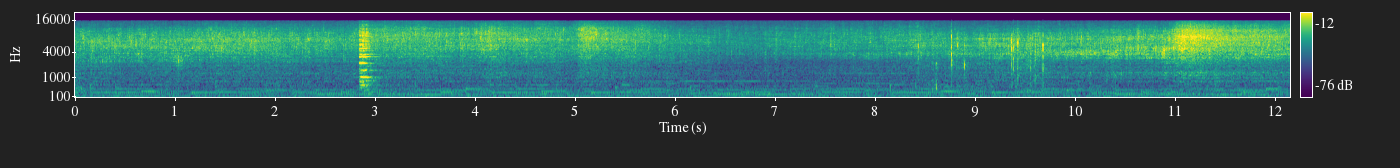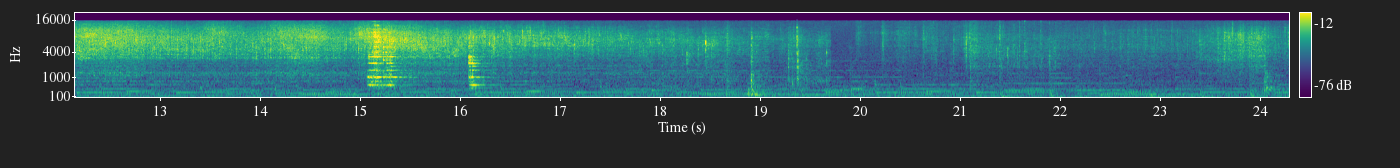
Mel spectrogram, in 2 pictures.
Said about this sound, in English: Let it fry until it's golden brown on each side.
